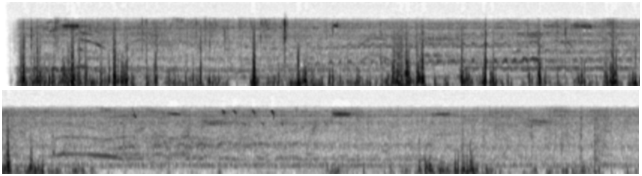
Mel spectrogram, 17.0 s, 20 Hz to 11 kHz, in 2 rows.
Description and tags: Standing in the middle of the Kilauea Iki Crater in Volcanoes National Park, listening to the reflections of peoples’ voices bounce off the crater walls. This recording is too windy for use in production, but can be used for research.
Recorded on 31 December 2012 with a Zoom H4. Light edits done in Logic.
